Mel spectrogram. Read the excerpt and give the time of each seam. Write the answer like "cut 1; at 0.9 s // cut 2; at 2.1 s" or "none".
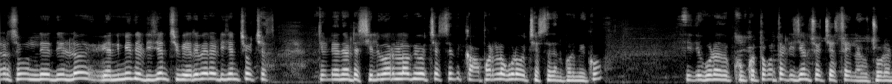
cut 1; at 2.6 s

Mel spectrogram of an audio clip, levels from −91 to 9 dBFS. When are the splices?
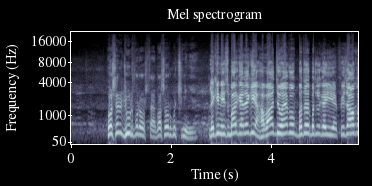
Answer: cut 1; at 2.6 s

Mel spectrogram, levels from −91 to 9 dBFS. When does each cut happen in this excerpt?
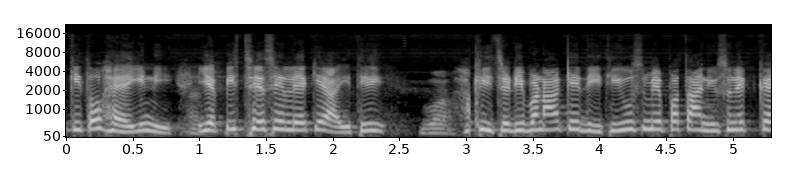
cut 1; at 3.0 s

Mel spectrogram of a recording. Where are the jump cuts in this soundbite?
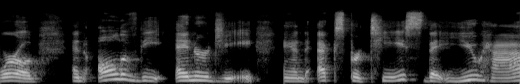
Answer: cut 1; at 2.7 s

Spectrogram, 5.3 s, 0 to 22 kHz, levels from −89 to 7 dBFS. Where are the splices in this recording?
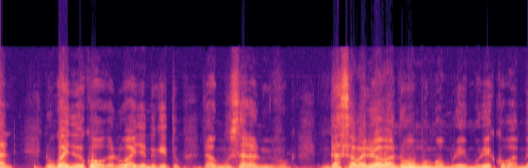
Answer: none

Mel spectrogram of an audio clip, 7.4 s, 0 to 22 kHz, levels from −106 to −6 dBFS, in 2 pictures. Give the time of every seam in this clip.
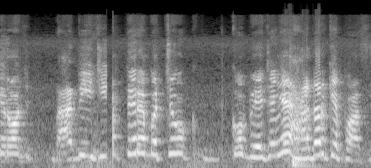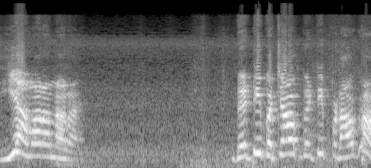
cut 1; at 1.2 s

